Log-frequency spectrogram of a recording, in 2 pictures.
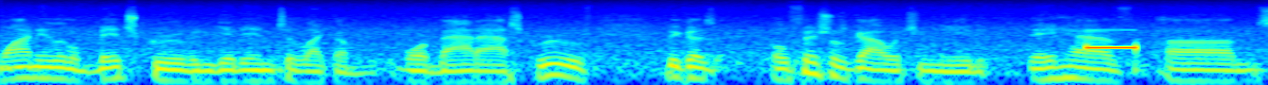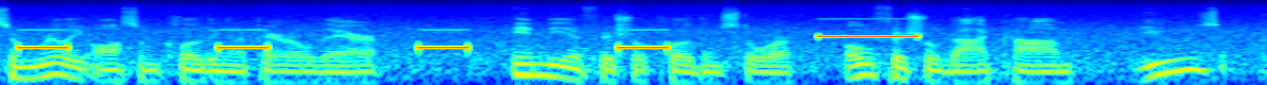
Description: Radio time signal (five pips and a higher one, as on Chinese radio), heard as pips, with speech in English.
